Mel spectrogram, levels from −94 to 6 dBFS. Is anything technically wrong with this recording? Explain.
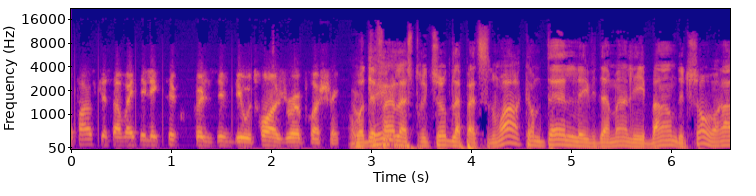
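Yes. From 0.03 s to 3.35 s there is a train of clicks: about ten similar pulses, roughly 3.3 per second at an uneven pace, peaking about as loud as the sound itself. It is heard as ticking laid over the audio, pauses included. The likely cause is interference or a faulty connection or power supply injecting short pulses. On a waveform they appear as isolated spikes. A spectrogram shows thin vertical lines spanning the full frequency range, irregularly spaced.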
